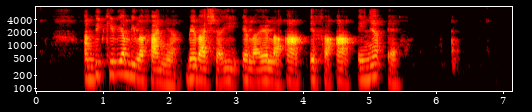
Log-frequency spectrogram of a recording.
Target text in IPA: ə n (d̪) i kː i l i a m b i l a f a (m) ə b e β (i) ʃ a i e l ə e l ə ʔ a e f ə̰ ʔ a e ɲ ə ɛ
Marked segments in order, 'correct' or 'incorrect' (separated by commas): correct, incorrect, incorrect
